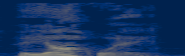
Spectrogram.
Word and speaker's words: Yahweh: Although absolute proof is lacking, a good case can be made that the letters YHWH are pronounced as Yahweh.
